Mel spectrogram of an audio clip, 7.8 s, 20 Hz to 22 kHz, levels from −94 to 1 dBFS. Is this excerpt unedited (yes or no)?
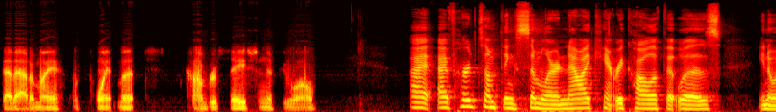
yes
